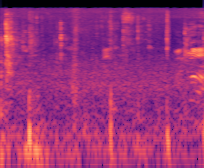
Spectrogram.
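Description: A series of soft, irregular thumps, about two or three a second, with a voice starting right at the end.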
